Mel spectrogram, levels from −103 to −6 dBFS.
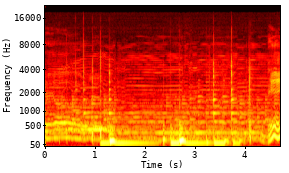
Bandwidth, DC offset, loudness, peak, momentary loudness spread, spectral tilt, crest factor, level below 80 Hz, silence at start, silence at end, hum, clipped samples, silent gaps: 10 kHz; under 0.1%; -25 LUFS; -4 dBFS; 14 LU; -7.5 dB/octave; 20 dB; -40 dBFS; 0 s; 0 s; none; under 0.1%; none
